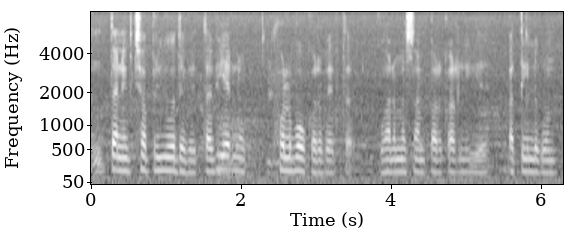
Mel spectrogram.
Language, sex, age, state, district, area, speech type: Maithili, female, 45-60, Bihar, Begusarai, rural, spontaneous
